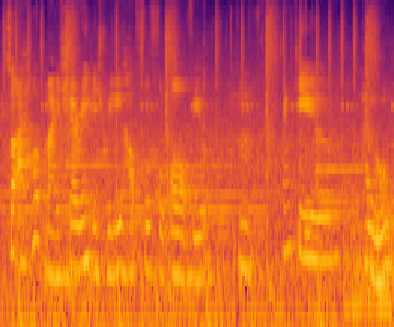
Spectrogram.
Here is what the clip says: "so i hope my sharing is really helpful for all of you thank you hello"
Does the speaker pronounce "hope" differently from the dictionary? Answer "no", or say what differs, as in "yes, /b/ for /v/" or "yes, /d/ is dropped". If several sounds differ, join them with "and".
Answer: no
